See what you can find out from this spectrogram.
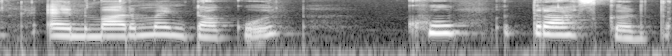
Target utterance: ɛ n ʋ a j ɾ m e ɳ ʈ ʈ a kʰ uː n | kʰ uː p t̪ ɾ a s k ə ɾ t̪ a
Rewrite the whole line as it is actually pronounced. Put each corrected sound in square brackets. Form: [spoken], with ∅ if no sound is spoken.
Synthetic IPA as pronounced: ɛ n ʋ a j ɾ m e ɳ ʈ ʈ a [k] uː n | kʰ uː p t̪ ɾ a s k ə ɾ t̪ a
